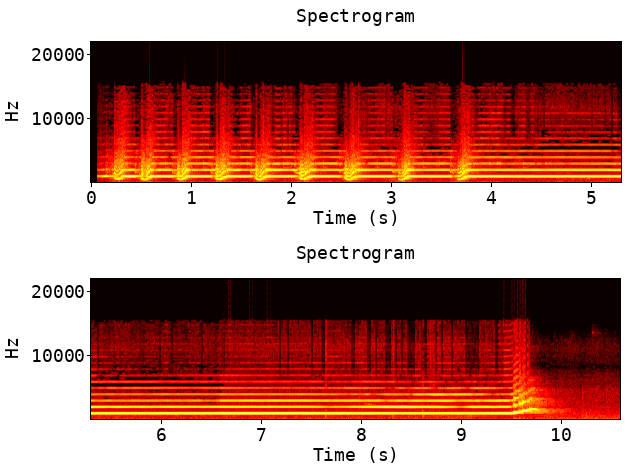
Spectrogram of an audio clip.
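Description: Tutari, the long curved Maharashtrian ceremonial brass horn, blown loudly: it opens with about eight quick pulses roughly half a second apart over one held note, then sustains that single bright note and rises sharply in pitch just before cutting off near the end.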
